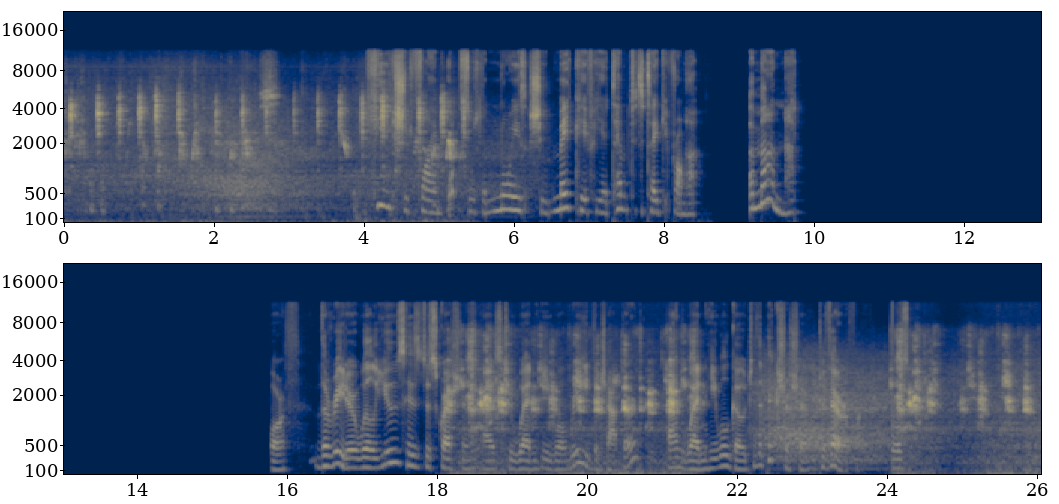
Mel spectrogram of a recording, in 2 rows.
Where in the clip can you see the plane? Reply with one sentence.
The plane can be heard from 0.0 to 6.6 s and from 22.1 to 26.0 s.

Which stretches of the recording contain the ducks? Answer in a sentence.
You can hear the ducks from 0.0 to 5.5 s, from 18.1 to 21.6 s and from 24.0 to 26.0 s.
